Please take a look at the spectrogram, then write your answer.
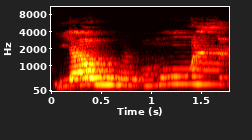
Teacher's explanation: Dzalikal yaumul, kata yaumul, ya-nya dibaca fathah tipis 1 harokat, kemudian wawu sukun atau wawu matinya dibaca tebal, tafkhim dengan posisi mulut tertutup dan dengan gerakan yang agak cepat. Yaumul, kemudian mim yang marfu atau dhammah tanwin juga dibaca dengan posisi mulut tertutup, tebal.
